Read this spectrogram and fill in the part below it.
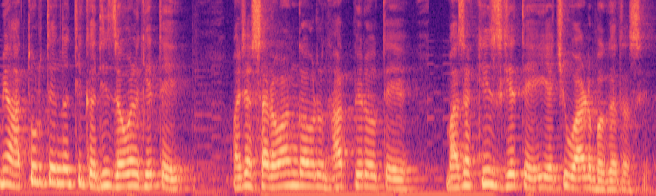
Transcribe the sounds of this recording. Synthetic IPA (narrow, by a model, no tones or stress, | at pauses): miːat̪uɾt̪enət̪iːkəd̪ʱiːd͡zəʋəɭɡʱet̪e | mad͡ʑʱjasəɾʋãŋɡaʋəɾuːnɦat̪̚piɽɦot̪e | mad͡zʱakiːt͡sɡʱet̪ejat͡ɕiːʋaɽbʱəɡʱət̪əsḛ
